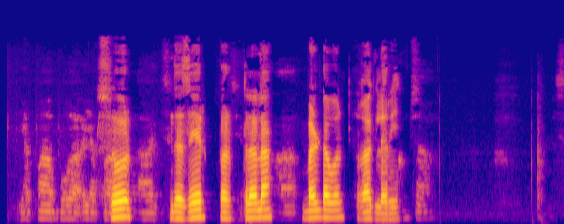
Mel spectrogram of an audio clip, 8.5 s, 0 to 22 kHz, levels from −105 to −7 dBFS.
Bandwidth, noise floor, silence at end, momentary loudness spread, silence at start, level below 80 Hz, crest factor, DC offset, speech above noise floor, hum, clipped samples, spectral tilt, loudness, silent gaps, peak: 11 kHz; -81 dBFS; 2.5 s; 22 LU; 0.6 s; -68 dBFS; 20 dB; under 0.1%; 60 dB; none; under 0.1%; -6.5 dB/octave; -19 LUFS; none; -2 dBFS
